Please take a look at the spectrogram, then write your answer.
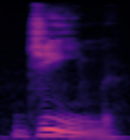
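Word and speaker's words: جيم: Jim. It is the letter Jim, which is the English J, but pronounced hard G in Egypt.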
